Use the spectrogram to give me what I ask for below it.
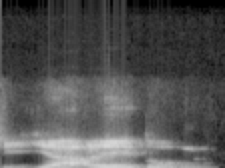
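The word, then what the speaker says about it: يعد: Now also, waw is a weak letter. We don't pronounce. Okay, we can drop in the tajweed or pronunciation. So this becomes ya'idu.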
